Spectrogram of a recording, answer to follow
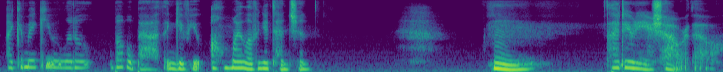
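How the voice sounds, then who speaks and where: A woman voicing a giant possessive witch girlfriend in an intimate ASMR roleplay, whispery and breathy, cooing and teasing with a menacing edge. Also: a little high, mellow, heavily acted.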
